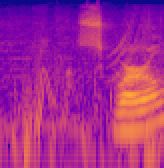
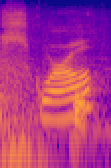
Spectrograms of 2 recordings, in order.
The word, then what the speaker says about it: squirrel: Yeah, I think over the years we've morphed it into one syllable almost.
